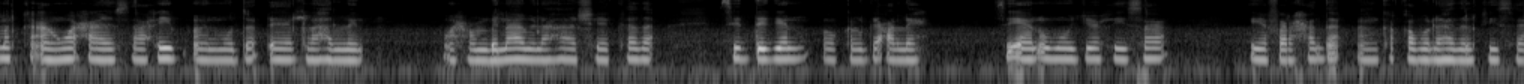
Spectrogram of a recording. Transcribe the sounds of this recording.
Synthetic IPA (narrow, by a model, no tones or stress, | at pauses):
mɐrkʰɐ̰ʔaːnwɑʕɑjɔsaːħiːbaːnmʊd̪ɔɖɛːrlɐɦɐd̪lɪn | wʔɑ̰ħɑːmbɪlaːβɪlɐɦaːʃɛːkʰɐðɐ | sɪd̪ɛɣɐnɔːkʰɐlɡɑʕlɛh | sɪaːnʔʊmuːt͡ʃɪjɔħiːsɐ | ijɞfɑrħɑd̪ɐ̰aːŋkʰɐqɑβɔlɛɦɐðɐlkʰiːsɐ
